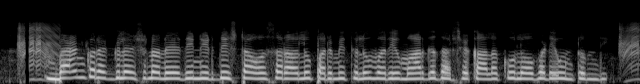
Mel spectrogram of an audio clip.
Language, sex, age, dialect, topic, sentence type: Telugu, female, 46-50, Central/Coastal, banking, statement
